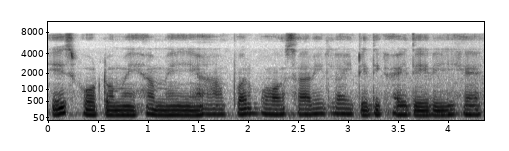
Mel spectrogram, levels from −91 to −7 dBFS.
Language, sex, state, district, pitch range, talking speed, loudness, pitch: Hindi, male, Himachal Pradesh, Shimla, 115-135 Hz, 180 wpm, -15 LUFS, 125 Hz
